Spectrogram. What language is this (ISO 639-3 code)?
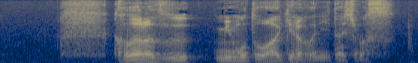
jpn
